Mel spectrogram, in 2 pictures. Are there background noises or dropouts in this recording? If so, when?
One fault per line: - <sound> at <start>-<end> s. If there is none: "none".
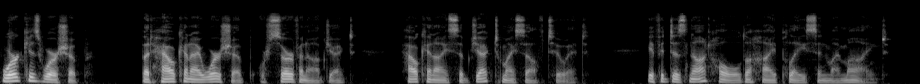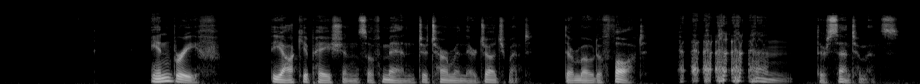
- throat clearing at 16.0-17.1 s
